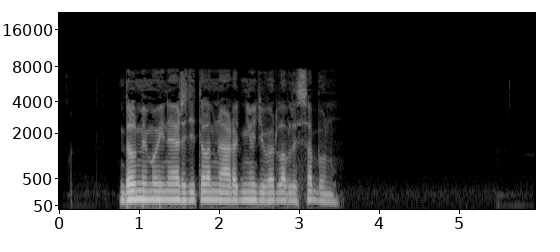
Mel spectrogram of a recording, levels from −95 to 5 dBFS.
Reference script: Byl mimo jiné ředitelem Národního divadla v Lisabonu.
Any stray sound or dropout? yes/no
no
